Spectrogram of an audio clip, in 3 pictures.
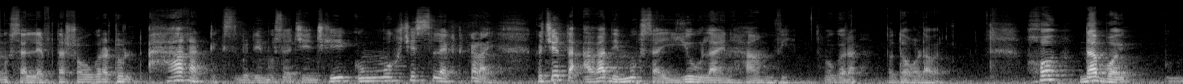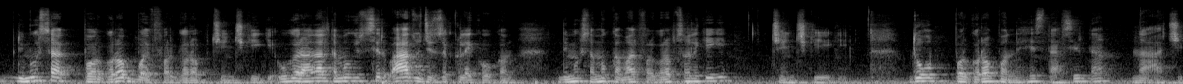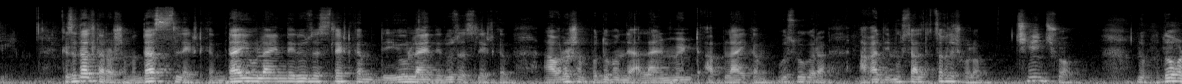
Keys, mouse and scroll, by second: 27.1 ctrl+click.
